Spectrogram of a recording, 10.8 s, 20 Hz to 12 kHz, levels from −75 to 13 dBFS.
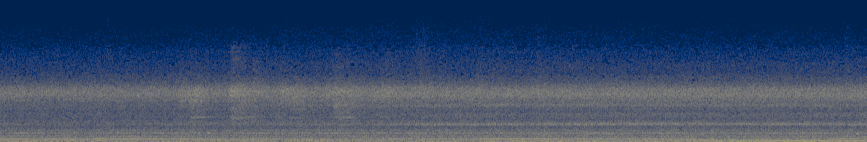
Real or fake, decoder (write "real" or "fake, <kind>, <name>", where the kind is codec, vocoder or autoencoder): real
